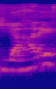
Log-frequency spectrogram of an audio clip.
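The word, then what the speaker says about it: Jahre: ए इशब उन जंजिश यारे आल्ट यारे आल्ट एक्चुअली जो जे वर्ड होता है इसका या प्रोनाउंसिएशन निकलता है जर्मन में ठीक है तो इशज़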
